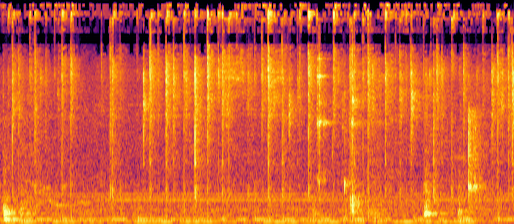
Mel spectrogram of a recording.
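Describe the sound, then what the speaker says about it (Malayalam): Mustard seeds popping and crackling in hot oil in a pan for a Kerala moru curry, a dense run of quick sharp pops and ticks over a steady low hum, close and fairly busy. "കടുക് പൊട്ടി കഴിഞ്ഞാൽ ഉലുവട്ട് കൊടുക്കാം"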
